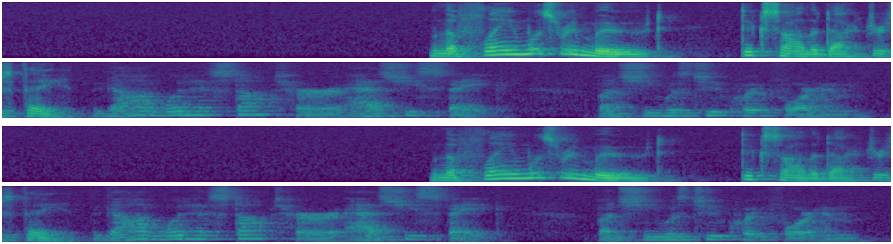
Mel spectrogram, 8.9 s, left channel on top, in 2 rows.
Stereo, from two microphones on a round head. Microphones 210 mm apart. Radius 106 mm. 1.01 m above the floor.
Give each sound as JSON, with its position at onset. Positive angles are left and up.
{"t": 2.1, "sound": "a man speaking", "side_deg": 25, "distance_m": 0.5}
{"t": 4.9, "sound": "a man speaking", "side_deg": -20, "distance_m": 3.5}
